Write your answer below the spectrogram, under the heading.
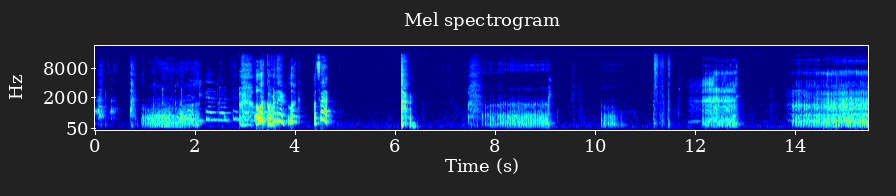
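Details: Mila, a dog possessive over her money, gives short growls and grumbles mixed with a person talking to her and pointing her attention elsewhere.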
